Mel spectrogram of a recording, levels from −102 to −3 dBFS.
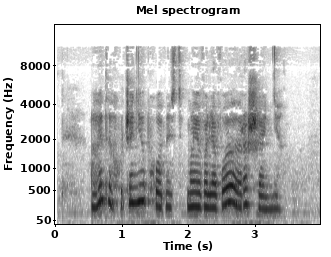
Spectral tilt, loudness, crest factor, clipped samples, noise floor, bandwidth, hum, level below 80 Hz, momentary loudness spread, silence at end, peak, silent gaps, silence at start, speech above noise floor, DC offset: -5 dB/octave; -19 LUFS; 16 dB; under 0.1%; -49 dBFS; 11.5 kHz; none; -64 dBFS; 13 LU; 0.6 s; -4 dBFS; none; 0.55 s; 30 dB; under 0.1%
